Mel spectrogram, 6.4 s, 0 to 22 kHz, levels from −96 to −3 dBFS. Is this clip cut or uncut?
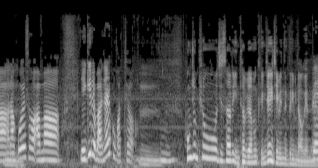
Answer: cut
